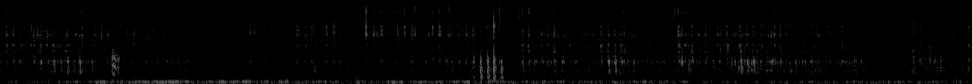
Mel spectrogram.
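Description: A wooden stylus scratches a flat black-coated scratch art card lying on a table, working over the bottom flowers and grass. The result is a steady run of quick, dry, bright rasping strokes over a soft low rumble, with a sharper, louder scrape about halfway through.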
